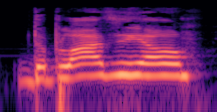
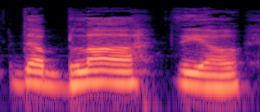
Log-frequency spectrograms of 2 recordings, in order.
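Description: First: Said in the usual way. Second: De Blasio stretched very slowly and pitched lower; drawn-out mocking repeat. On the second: Shown as a demonstration. Radio host mocks the mayor's name, dragging out de Blasio slowly and low.

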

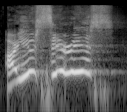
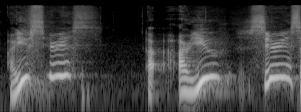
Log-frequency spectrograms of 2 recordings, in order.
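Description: First: Much higher and slow, drawn out; emphatic disbelief. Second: Higher, softer, incredulous; stunned disbelief. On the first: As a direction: stretch it out, truly amazed. Local repeats, now emphatic. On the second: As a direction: ask it in quiet disbelief, as if the question is absurd. Local stunned by the question. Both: Retold or imitated.

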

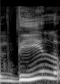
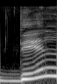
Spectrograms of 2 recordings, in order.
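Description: First: Said in the usual way. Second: "deal" with a short French i and clear l; no English accent on "deal"; French pronunciation. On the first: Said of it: "au lieu de deal". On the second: Shown as a demonstration. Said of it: "au lieu d'avoir l'accent anglais".

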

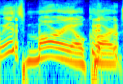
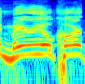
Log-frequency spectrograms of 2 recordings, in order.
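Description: First: "Mario" as MAR-ee-oh, open "ah"; high, drawn-out correction, "Mario" with an AH; corrected pronunciation. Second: "Mario" with first vowel as in "marry"; high-pitched, teasing echo of "Mario" as MARE-ee-oh; mimicked Canadian pronunciation. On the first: Shown as a demonstration. Host corrects Canadian guest's Mario, corrected pronunciation. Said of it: "Did you say Mario Kart". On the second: Host teases Canadian guest about his Mario, mimicked pronunciation. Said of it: "It's Mario Kart, sir".

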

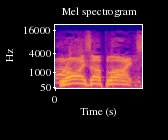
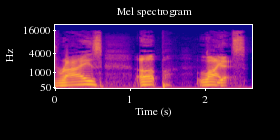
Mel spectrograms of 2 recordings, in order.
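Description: First: Slow, higher-pitched Aussie impression; exaggerated Australian accent, drawn out; mock Australian accent. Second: Southern American drawl on the vowels; plain Southern US pronunciation; Southern accent. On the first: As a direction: stretch it out like an Australian saying "razor blades". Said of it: "sounds like an Australian saying razor blades". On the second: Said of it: "in my Southern accent". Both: Shown as a demonstration.

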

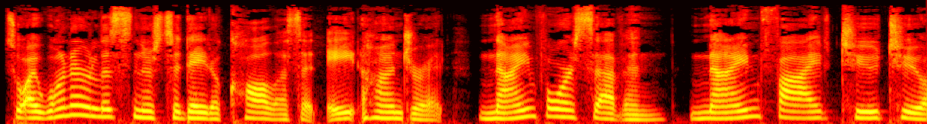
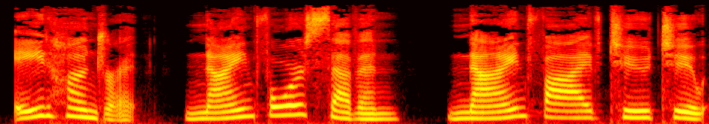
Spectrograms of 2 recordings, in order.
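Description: First: Said in the usual way. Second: Slow, deliberate phone number; over enunciating. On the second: Shown as a demonstration. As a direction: spell the digits out slowly. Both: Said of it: "I'm gonna say that one more time slowly".

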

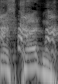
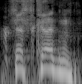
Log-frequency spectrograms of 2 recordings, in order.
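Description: First: High squeak of a laugh on the words; laughing it out despite himself. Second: Said in the usual way. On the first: Real, not acted. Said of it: "I'm not laughing".

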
